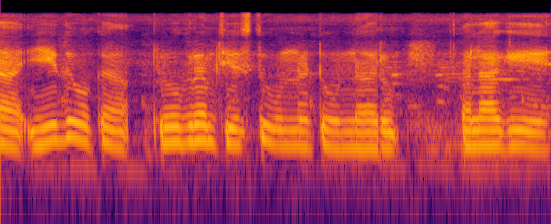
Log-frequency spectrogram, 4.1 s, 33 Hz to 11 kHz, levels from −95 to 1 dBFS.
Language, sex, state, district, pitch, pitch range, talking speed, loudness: Telugu, male, Andhra Pradesh, Sri Satya Sai, 125 Hz, 120-135 Hz, 100 wpm, -17 LUFS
